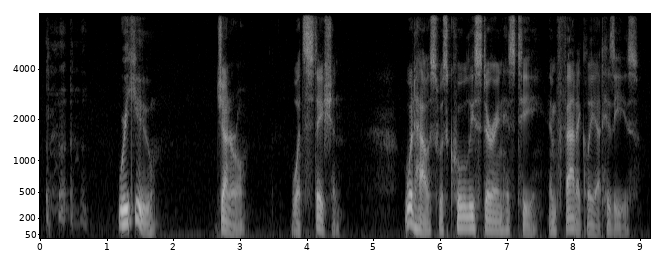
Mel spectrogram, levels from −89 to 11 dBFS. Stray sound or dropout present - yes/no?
yes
